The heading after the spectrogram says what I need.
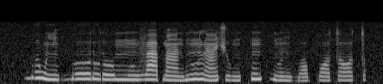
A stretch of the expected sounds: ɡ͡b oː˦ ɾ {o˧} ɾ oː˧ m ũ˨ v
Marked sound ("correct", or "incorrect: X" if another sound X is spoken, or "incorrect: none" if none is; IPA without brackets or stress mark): incorrect: u˧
